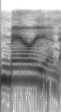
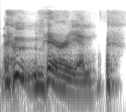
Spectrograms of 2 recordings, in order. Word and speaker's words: Marian: Yeah, it's Marion, M-A-R-I-A-N. So Marion. – I don't know. Okay. That's how you pronounce it. That's how you actually pronounce it.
